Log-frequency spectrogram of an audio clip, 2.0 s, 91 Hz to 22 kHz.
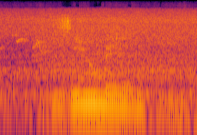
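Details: Honey bees from a swarm moving into a bait hive, an empty beehive with swarm lure, in May 2019; a close bee passes with a steady, low droning hum that swells and fades over about a second.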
